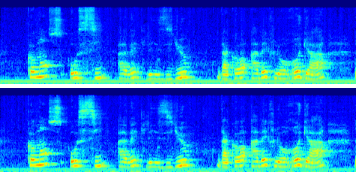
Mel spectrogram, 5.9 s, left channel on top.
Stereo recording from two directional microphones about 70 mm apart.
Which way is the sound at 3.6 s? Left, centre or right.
Centre.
